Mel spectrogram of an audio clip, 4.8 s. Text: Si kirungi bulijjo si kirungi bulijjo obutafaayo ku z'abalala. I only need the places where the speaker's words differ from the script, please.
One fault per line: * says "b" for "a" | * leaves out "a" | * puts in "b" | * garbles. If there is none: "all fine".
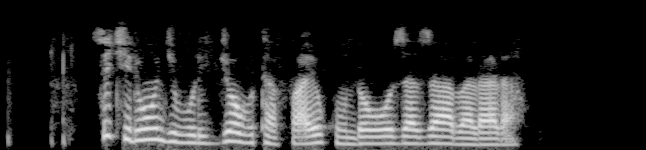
* leaves out "si kirungi bulijjo"
* puts in "ndowooza"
